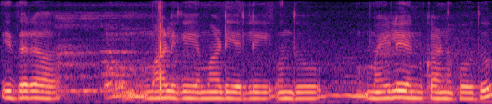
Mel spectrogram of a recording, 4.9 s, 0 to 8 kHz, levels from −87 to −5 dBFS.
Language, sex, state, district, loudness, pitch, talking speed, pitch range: Kannada, female, Karnataka, Dakshina Kannada, -22 LUFS, 180 Hz, 85 wpm, 175-195 Hz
